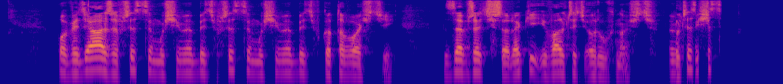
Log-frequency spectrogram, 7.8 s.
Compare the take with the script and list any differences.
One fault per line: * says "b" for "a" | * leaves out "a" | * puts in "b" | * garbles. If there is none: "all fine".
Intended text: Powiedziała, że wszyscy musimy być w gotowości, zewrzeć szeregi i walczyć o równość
* puts in "wszyscy musimy być"
* garbles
